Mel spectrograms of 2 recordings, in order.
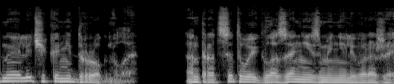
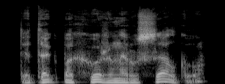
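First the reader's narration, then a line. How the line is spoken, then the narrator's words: Calm witcher. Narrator (Russian): спокойно продолжал ведьмак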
